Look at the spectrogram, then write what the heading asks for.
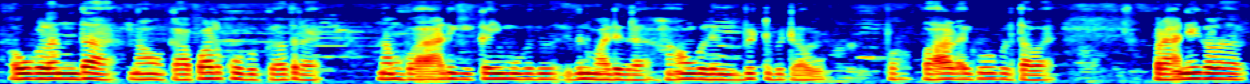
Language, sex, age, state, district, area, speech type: Kannada, female, 45-60, Karnataka, Dharwad, rural, spontaneous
